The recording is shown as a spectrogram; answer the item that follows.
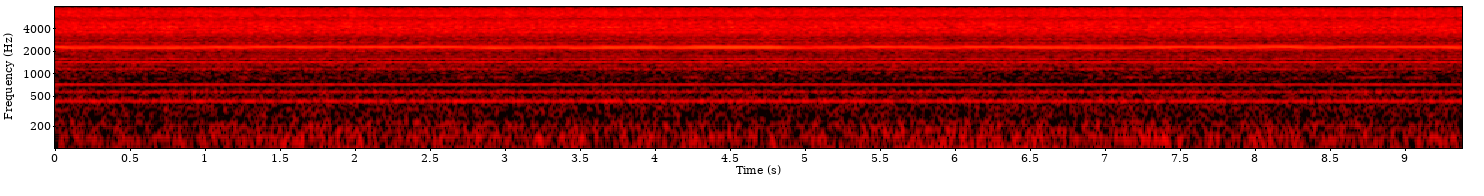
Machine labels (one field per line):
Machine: pump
